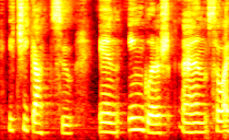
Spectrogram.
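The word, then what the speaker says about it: 一月: And then here it has the pronunciation Ichigatsu in English.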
